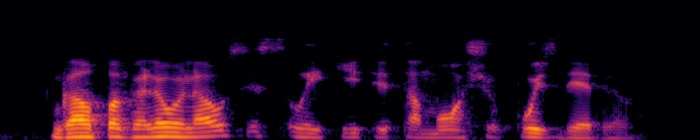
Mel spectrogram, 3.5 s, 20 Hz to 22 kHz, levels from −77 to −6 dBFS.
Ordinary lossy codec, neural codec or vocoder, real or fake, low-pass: AAC, 48 kbps; codec, 16 kHz, 2 kbps, X-Codec, HuBERT features, trained on LibriSpeech; fake; 7.2 kHz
